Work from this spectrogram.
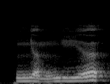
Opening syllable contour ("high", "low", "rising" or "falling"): low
